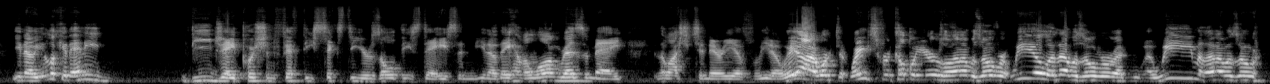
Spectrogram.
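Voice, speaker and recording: American male vlogger, slightly high voice, loose off-the-cuff media commentary, wry edge. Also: a bit bright, rough recording. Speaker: video blogger and media commentator. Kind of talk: casual rambling commentary.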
